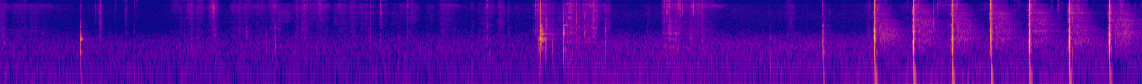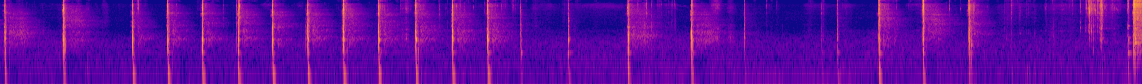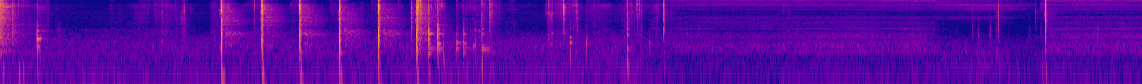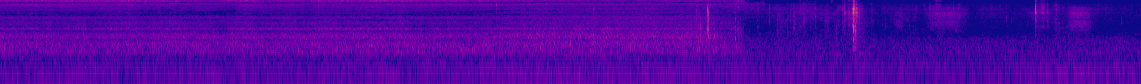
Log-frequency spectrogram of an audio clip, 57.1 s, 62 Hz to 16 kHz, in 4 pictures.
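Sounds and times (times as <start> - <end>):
blade chopping wood: 10.3 - 21.5, 22.1 - 23.6, 24.6 - 26.6, 31.2 - 34.8.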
